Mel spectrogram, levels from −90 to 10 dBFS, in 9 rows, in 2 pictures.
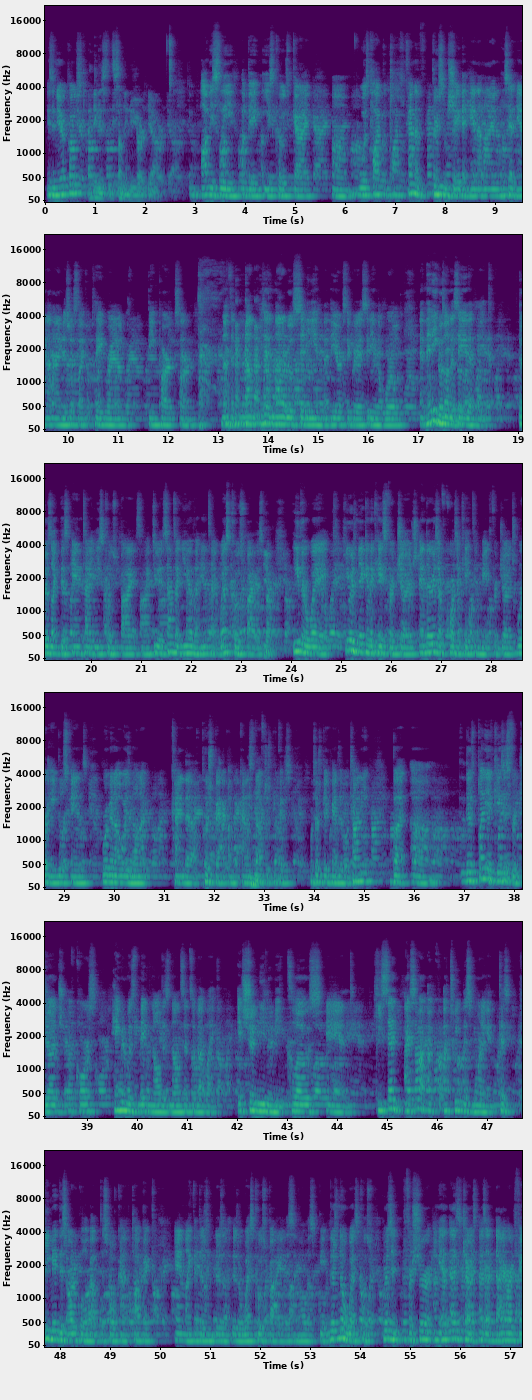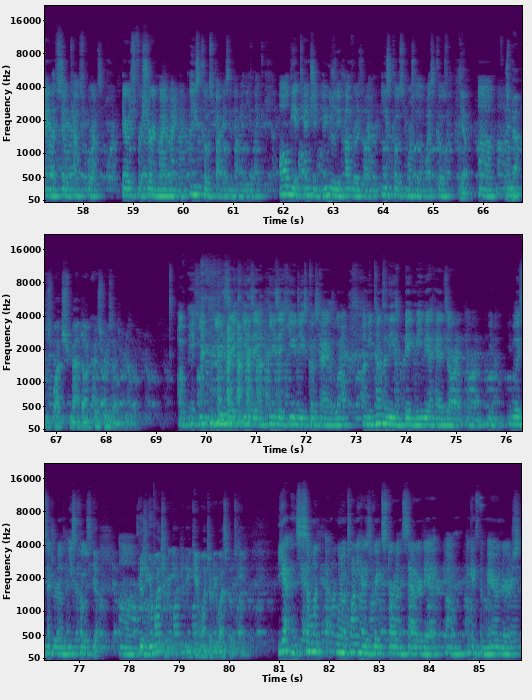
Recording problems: echo of what is said; strong; throughout; 370 ms later, 10 dB below the speech
off-mic speech; far
room echo; slight; dies away in 0.3 s

